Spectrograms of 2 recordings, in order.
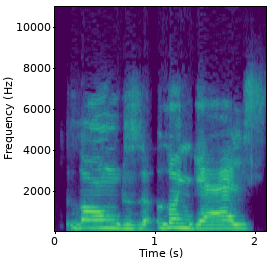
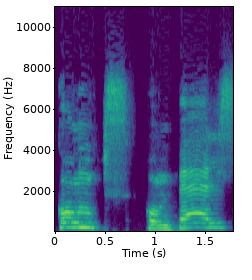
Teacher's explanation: Tariami labai žemaitiškai, netgi galima sakyti, tariame om, on, em, en, sakoma. Ne langs, bet longs, longels, ne kamps, bet komps, kompels, na ir taip toliau.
